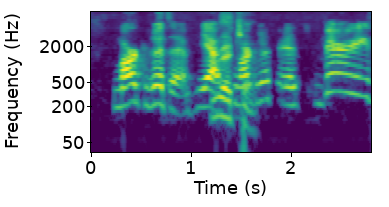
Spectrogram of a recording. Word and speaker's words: Mark Rutte: Rutte? How do you pronounce the name of the leader of the Netherlands? He's a serious member of the World Economic Forum too. What's his name? Mark Rutte.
